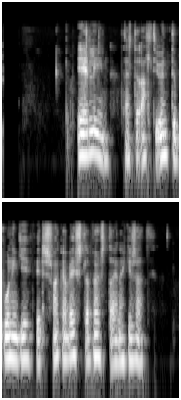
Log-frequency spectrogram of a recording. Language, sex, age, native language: Icelandic, male, 18-19, Icelandic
